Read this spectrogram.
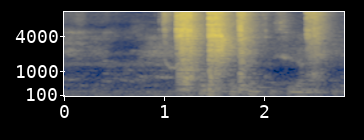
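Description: Sticky tape rips off a roll.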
